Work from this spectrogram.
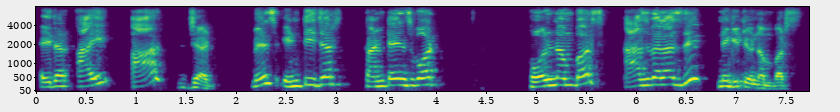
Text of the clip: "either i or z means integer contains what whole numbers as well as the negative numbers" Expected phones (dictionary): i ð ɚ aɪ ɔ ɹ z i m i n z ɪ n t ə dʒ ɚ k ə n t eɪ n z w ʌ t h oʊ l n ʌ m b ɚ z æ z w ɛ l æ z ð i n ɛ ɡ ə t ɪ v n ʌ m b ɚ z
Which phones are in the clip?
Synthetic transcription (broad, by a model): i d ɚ aɪ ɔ ɹ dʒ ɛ m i n s ɪ n t ə dʒ ɚ k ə n t eɪ n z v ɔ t h oʊ l n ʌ m b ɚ s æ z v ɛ l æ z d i n ɛ ɡ ə t ɪ v n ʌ m b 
